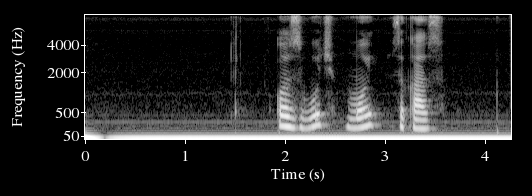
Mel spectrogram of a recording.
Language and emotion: Russian, neutral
